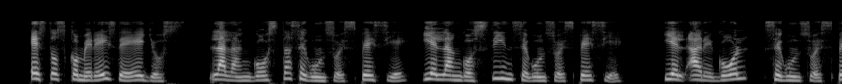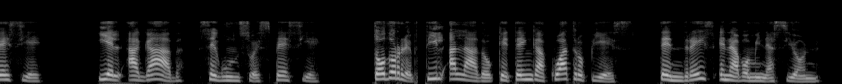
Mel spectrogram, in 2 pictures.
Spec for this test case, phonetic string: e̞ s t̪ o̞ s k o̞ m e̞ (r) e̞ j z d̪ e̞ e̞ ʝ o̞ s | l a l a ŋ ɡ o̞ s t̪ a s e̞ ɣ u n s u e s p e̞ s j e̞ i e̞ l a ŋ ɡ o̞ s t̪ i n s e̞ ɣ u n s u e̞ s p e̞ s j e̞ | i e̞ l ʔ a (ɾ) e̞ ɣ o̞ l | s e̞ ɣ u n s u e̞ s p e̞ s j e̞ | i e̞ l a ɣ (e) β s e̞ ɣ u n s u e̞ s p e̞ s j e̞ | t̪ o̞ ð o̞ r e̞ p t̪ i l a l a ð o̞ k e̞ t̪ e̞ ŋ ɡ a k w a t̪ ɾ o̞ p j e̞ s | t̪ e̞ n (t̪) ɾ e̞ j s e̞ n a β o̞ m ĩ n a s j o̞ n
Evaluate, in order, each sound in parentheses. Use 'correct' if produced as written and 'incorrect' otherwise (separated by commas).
incorrect, correct, incorrect, incorrect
